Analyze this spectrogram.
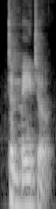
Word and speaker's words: tomato: सो टमेटो American English, टमाटो British English.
